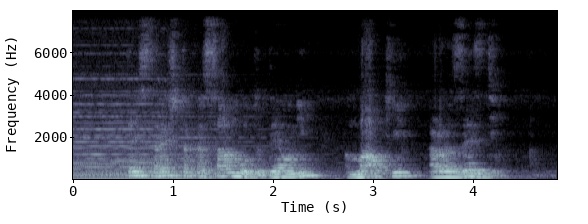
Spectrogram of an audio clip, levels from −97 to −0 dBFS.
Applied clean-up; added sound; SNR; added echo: none; Organ; 15 dB; reverberation time 0.6 s.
